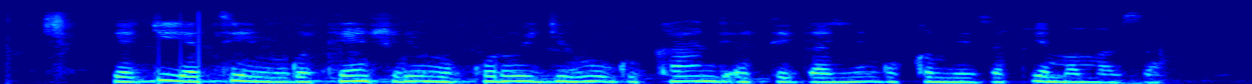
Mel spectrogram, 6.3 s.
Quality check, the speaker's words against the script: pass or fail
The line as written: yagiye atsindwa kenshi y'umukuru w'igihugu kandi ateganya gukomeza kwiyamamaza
pass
